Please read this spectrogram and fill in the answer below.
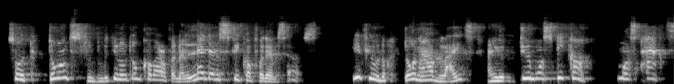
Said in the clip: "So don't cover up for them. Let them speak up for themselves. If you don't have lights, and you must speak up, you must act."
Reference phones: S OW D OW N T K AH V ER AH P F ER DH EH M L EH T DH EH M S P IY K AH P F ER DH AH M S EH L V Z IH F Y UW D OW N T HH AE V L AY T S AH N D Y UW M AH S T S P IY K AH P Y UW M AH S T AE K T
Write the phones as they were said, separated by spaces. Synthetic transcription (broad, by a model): S OW D OW N T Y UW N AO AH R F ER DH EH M L EH T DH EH M S P IY K AH P F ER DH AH M S EH L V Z IH F Y UW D OW N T HH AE V L AY T S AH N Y Y UW M AH S T S P IY K AH P Y UW M AH S T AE K T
